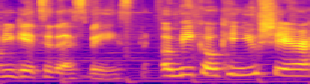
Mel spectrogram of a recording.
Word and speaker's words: Amikco: My name is spelled Amikco. A lot of people pose the two, but it's Amikco, and last name is. Okay. So Amikco, and then that is Facebook, and then the Instagram.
